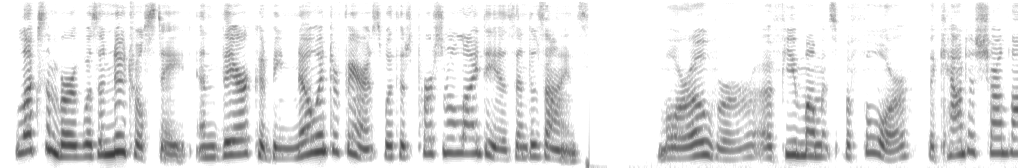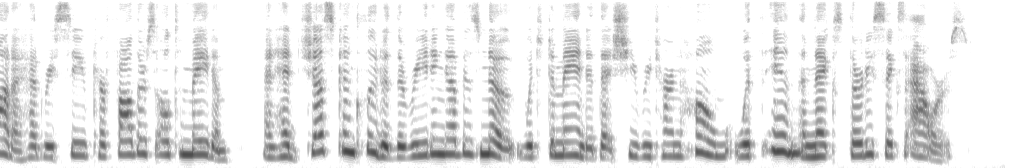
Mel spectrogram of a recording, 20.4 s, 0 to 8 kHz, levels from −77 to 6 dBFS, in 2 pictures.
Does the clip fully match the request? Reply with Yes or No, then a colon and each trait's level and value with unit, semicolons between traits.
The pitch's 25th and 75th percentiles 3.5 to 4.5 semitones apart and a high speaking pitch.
No: average, 5.0 semitones; high, 240 Hz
